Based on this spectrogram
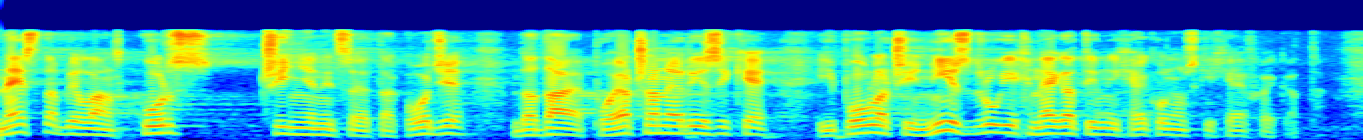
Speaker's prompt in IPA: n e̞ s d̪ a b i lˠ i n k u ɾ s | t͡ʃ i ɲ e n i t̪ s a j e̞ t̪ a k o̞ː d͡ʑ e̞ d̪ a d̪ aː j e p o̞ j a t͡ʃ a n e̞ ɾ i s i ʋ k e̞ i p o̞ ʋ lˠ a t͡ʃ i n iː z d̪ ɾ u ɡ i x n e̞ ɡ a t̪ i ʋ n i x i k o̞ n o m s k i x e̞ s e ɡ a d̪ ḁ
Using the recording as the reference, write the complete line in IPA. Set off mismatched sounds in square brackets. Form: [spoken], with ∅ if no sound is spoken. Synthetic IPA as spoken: n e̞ s [t̪] a b i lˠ [a] n k u ɾ s | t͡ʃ i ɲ e n i t̪ s a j e̞ t̪ a k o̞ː d͡ʑ e̞ d̪ a d̪ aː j e p o̞ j a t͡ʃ a n e̞ ɾ i [z] i [∅] k e̞ i p o̞ ʋ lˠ a t͡ʃ i n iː z d̪ ɾ u ɡ i x n e̞ ɡ a t̪ i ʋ n i x [e] k o̞ n o m s k i x e̞ [f] e [k] a [t̪] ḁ

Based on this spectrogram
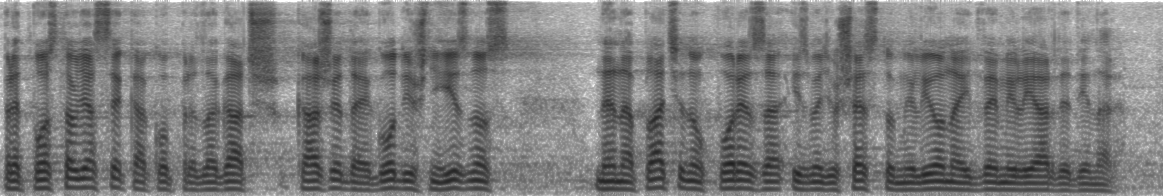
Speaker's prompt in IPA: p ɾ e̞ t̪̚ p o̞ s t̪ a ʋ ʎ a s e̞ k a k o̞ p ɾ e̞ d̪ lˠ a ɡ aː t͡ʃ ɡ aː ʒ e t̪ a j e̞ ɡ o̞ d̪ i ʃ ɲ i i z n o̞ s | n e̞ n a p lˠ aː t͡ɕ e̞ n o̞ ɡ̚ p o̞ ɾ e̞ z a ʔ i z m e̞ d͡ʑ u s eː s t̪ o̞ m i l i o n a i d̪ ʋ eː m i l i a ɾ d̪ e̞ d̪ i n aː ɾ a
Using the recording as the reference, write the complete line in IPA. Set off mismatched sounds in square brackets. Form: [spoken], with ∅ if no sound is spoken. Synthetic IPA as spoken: p ɾ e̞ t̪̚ p o̞ s t̪ a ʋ ʎ a s e̞ k a k o̞ p ɾ e̞ d̪ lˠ a ɡ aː t͡ʃ [k] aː ʒ e [d̪] a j e̞ ɡ o̞ d̪ i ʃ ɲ i i z n o̞ s | n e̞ n a p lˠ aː t͡ɕ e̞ n o̞ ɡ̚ p o̞ ɾ e̞ z a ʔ i z m e̞ d͡ʑ u [ʃ] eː s t̪ o̞ m i l i o n a i d̪ ʋ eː m i l i a ɾ d̪ e̞ d̪ i n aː ɾ a

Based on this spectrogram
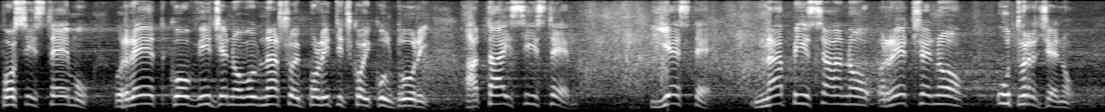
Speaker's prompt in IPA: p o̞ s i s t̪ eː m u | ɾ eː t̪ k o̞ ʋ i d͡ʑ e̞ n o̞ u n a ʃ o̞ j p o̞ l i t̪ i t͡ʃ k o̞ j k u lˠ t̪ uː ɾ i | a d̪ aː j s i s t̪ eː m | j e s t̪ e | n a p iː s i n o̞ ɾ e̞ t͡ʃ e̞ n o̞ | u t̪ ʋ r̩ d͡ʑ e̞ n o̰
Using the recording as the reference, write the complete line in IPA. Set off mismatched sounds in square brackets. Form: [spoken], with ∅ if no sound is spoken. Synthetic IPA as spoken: p o̞ s i s t̪ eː m u | ɾ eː t̪ k o̞ ʋ i d͡ʑ e̞ n o̞ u n a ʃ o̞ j p o̞ l i t̪ i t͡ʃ k o̞ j k u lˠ t̪ uː ɾ i | a [t̪] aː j s i s t̪ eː m | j e s t̪ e | n a p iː s [a] n o̞ ɾ e̞ t͡ʃ e̞ n o̞ | u t̪ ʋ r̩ d͡ʑ e̞ n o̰

